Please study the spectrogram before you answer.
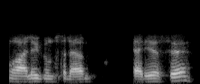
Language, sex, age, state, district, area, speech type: Urdu, male, 18-30, Bihar, Purnia, rural, conversation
